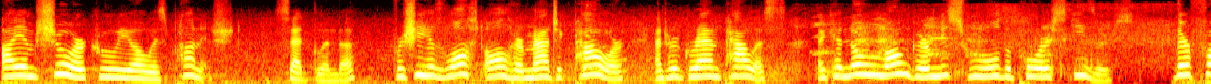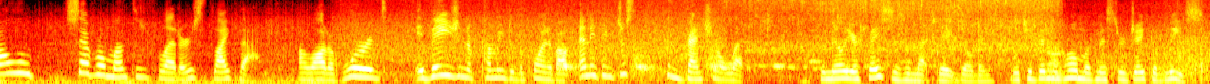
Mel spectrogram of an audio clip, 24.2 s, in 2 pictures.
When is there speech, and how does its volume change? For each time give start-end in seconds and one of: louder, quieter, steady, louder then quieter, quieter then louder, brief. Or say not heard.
0.0-24.1 steady.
